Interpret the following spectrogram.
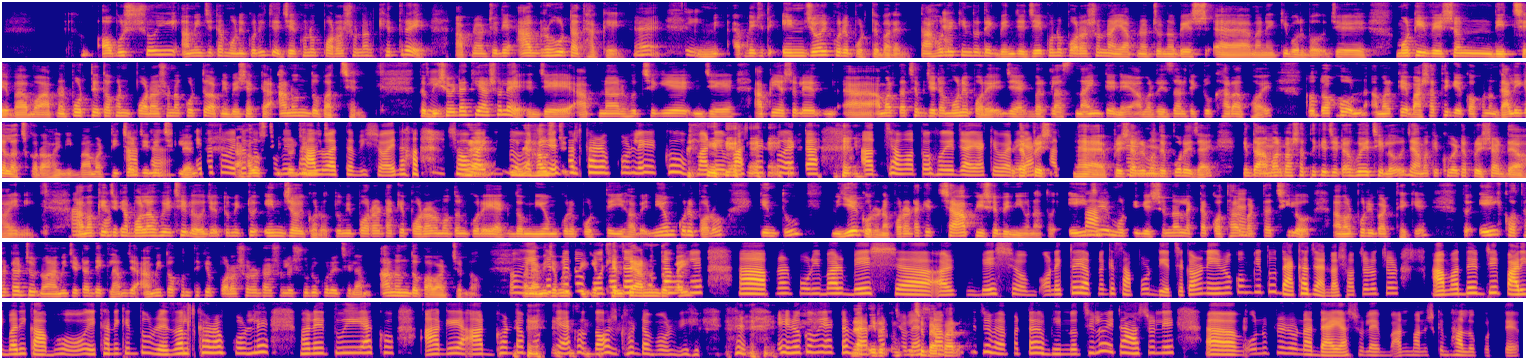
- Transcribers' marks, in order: in English: "nine-ten"; in English: "house tutor"; laughing while speaking: "বাহ সবাই কিন্তু মানে রেজাল্ট … একেবারে এক হাত"; laugh; chuckle
- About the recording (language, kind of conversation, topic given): Bengali, podcast, আপনি পড়াশোনায় অনুপ্রেরণা কোথা থেকে পান?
